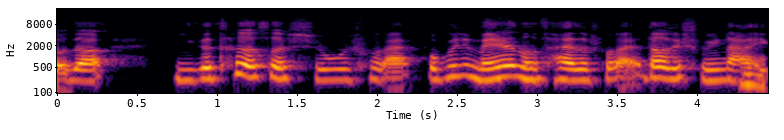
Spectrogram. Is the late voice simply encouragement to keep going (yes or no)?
no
